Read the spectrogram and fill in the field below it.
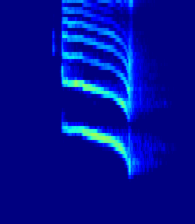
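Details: Single drawn-out kitten meow from a cat perched on a chair, steady and high-pitched before dipping slightly at the end.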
